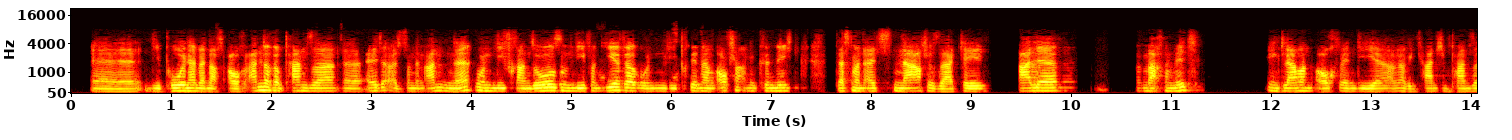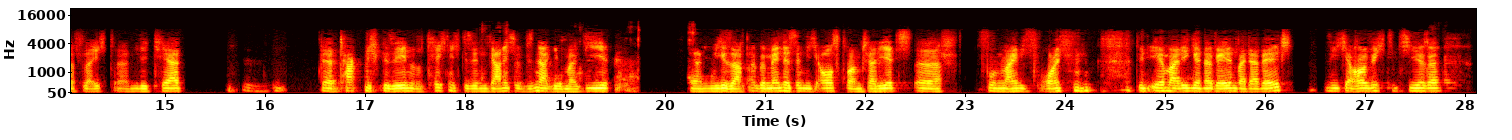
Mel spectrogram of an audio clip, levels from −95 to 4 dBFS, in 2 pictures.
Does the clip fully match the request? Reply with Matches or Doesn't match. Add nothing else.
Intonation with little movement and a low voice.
Matches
